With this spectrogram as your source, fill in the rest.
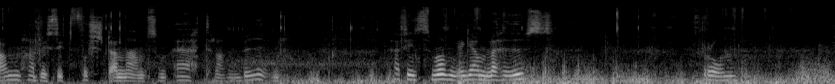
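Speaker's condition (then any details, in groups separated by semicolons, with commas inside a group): No condition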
